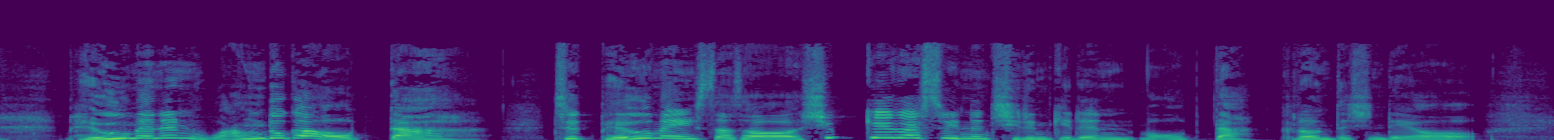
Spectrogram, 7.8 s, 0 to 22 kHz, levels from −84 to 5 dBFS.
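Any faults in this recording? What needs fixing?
No faults; nothing needs fixing.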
